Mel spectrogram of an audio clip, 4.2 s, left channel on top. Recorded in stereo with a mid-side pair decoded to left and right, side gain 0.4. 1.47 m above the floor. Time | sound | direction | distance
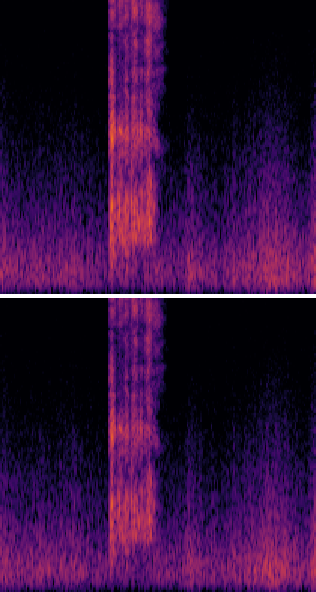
1.4 | writing | 30° left | ?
